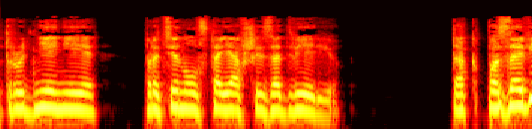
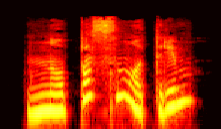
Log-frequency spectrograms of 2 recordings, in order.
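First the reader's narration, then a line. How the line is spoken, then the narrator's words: Muttering old woman. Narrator (Russian): пробормотала старуха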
